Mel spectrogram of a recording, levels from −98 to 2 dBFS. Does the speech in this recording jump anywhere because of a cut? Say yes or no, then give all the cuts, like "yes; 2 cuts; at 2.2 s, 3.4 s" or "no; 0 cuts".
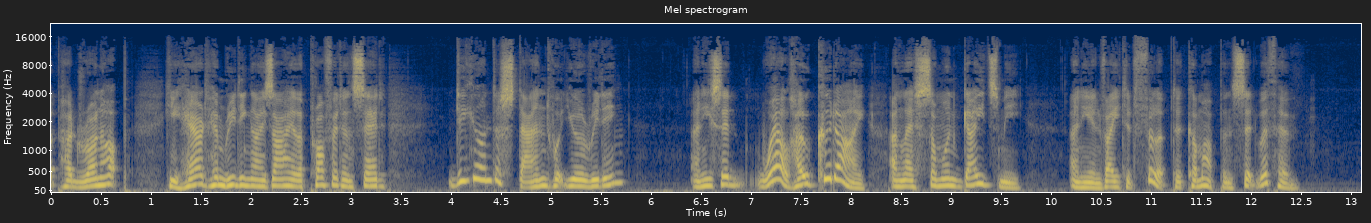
no; 0 cuts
